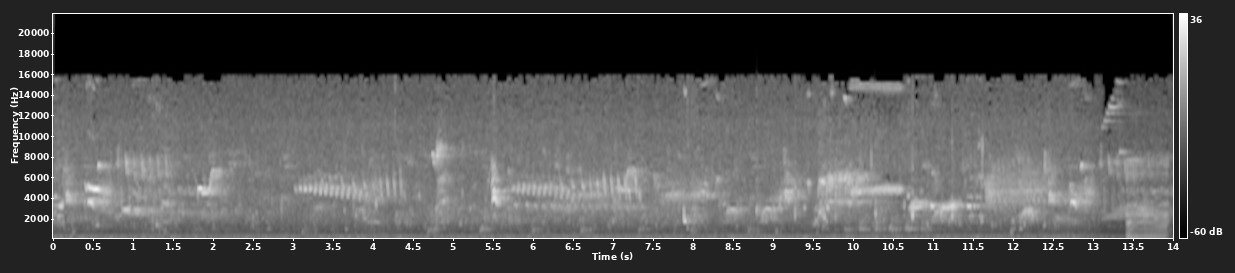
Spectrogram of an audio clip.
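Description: Birds chirping and trilling in many quick, high calls over a steady low background noise.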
